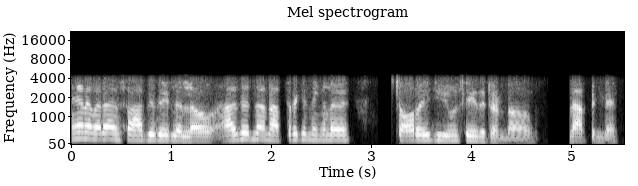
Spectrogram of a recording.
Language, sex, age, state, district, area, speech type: Malayalam, male, 30-45, Kerala, Thiruvananthapuram, urban, conversation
